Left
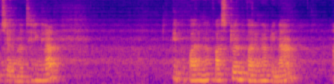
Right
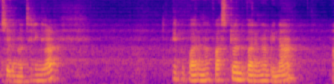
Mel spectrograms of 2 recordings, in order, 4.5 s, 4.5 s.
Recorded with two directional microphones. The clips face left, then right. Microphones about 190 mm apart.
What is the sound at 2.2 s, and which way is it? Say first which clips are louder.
A woman's voice: right 4 dB; 45° right (ahead or behind).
